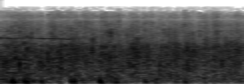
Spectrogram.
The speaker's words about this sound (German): Ja, gebt Jesus einen Applaus, nehmt gerne Platz.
